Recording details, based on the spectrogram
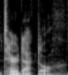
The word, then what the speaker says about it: pterodactyl: And then all of a sudden you devolve into pterodactyl. – Yeah, that's right. Well, at the end of the day, it always devolves into... – It always goes to the silent P.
